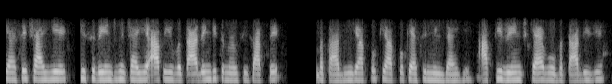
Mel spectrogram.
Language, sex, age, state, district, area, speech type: Urdu, female, 18-30, Delhi, North West Delhi, urban, conversation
